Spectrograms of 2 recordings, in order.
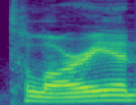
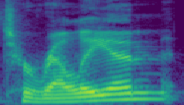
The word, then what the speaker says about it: Talarian: One thing that me and Dave talked about last week on the show, though, was how Patrick Stewart mispronounces the name Talarian as Tyrellian, and I was talking about how there's so many T aliens in Berman era Star Trek.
